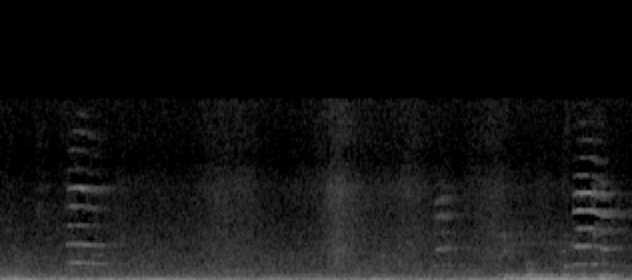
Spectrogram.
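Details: Tuxedo kittens decorated with beads, walking around: three thin, high meows with harmonic overtones, one near the start, one midway and one near the end, over a steady background hiss.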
